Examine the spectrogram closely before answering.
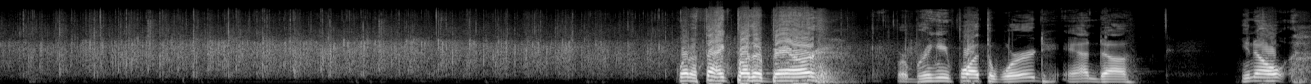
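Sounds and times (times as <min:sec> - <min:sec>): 
audience clapping hands: 0:00.0 - 0:10.5
speech: 0:06.8 - 0:08.4, 0:09.0 - 0:11.4, 0:12.4 - 0:13.1.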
